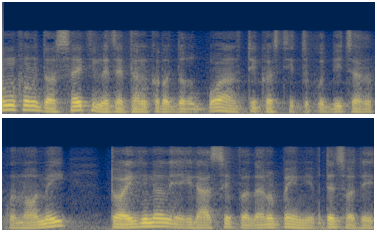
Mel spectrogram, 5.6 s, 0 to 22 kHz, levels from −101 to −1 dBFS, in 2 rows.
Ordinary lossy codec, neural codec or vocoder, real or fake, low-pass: none; codec, 16 kHz, 0.5 kbps, FunCodec, trained on Chinese and English, 25 frames a second; fake; none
